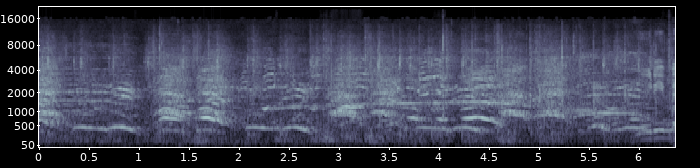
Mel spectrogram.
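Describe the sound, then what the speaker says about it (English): Softball fans in the stands make a loud, continuous roar of cheering voices and stomping, with the dugout jumping along, a dense crowd din that never lets up. "Making some noise, stomping their feet"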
